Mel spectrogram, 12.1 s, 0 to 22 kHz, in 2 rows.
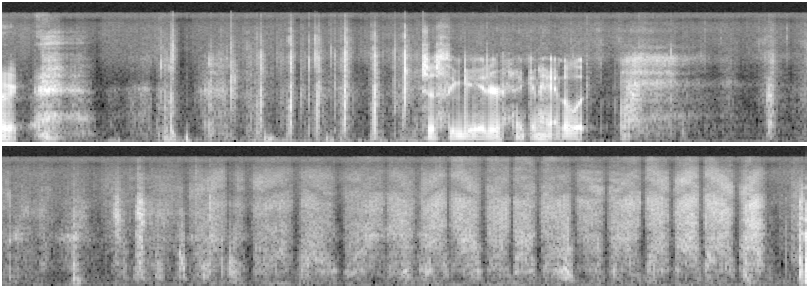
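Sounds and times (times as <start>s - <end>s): wipe scratching on textured plastic: 6.2s - 12.0s.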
